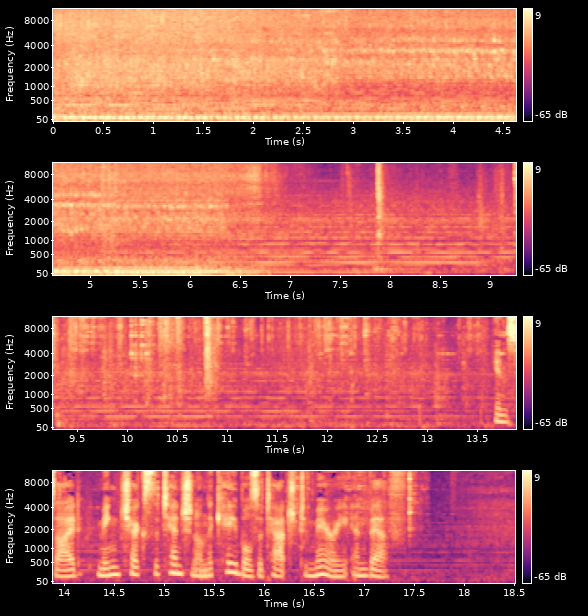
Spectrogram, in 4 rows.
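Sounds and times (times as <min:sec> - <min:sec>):
car engine rumble as a car drives through rural countryside and pulls into a parking lot: 0:00.0 - 0:08.2
speech: 0:13.7 - 0:17.5.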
